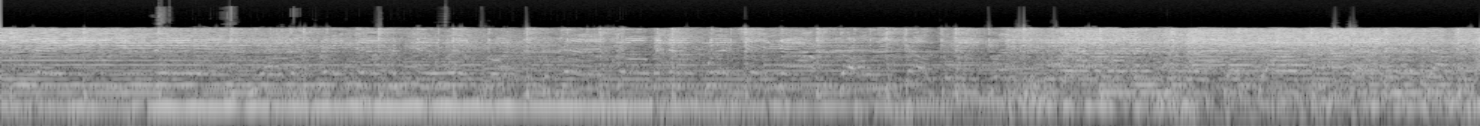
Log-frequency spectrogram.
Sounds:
Bass guitar, Plucked string instrument, Guitar, Music, Musical instrument

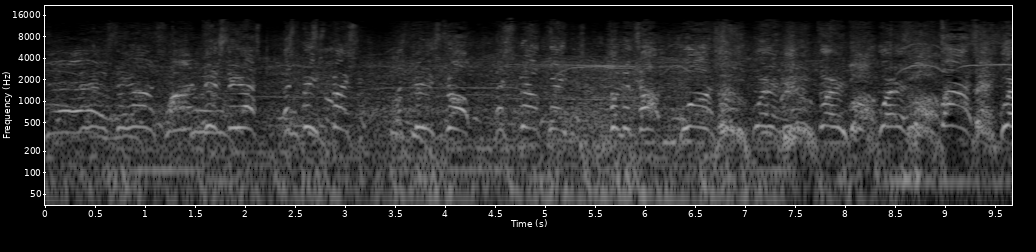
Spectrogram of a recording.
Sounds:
Speech

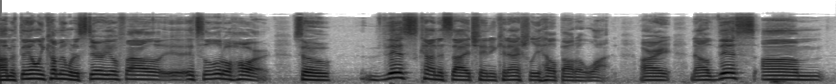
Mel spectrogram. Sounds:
Speech

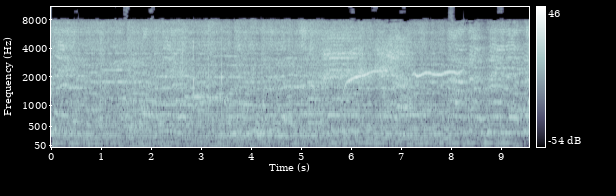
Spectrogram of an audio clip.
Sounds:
Music, Shout, Singing, inside a large room or hall

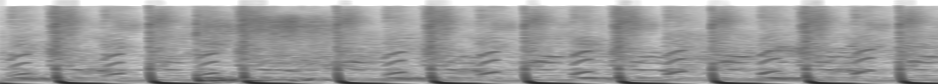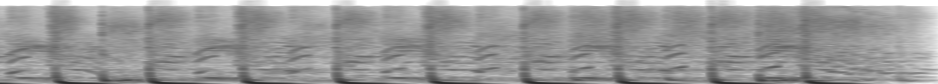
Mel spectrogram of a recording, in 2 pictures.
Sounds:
Music

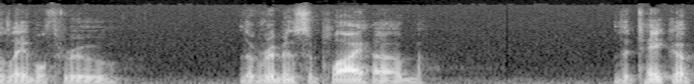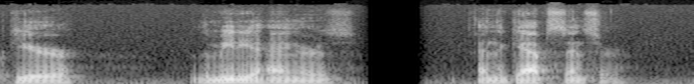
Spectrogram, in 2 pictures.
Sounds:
Speech

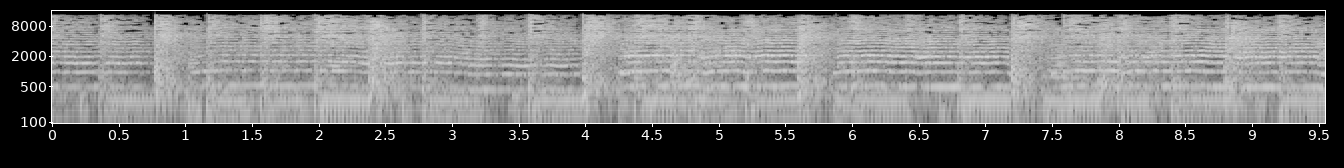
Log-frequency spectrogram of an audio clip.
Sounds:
Brass instrument, Musical instrument, Saxophone, Music, Jazz

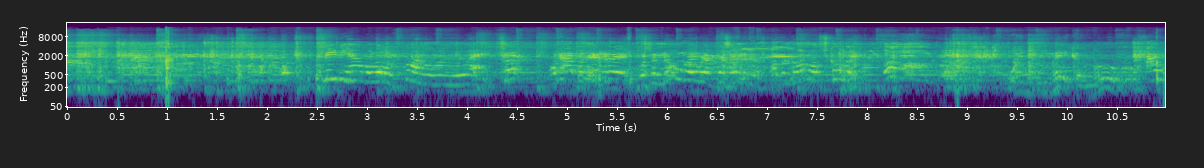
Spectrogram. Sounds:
Music, Speech

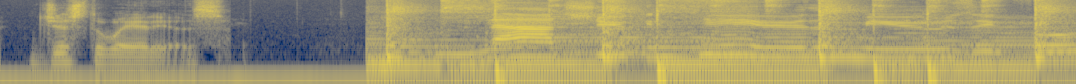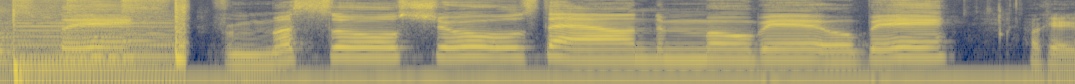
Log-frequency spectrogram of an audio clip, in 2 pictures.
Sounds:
Speech, Music

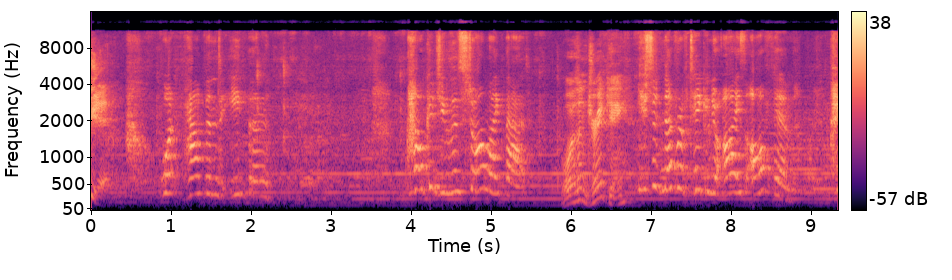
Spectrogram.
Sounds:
Music, Speech

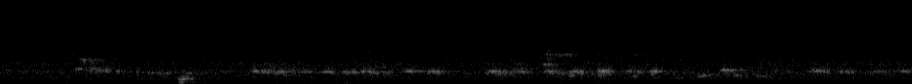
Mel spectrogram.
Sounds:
Animal

